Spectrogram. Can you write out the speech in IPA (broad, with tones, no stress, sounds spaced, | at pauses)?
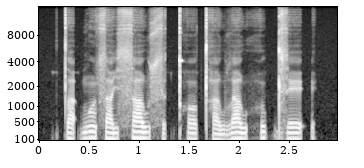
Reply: t̪ a˨ ʔ b ɔ̃˥˧ s a˧ j s a˦ w s ə˨ t̚ pʰ ɔ˧ t̪ʰ a˨˩ w l a˥˧ w h u˦ p̚ d͡z e˦ ʔ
